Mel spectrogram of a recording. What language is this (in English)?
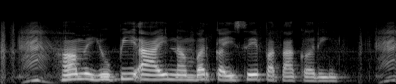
Bhojpuri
